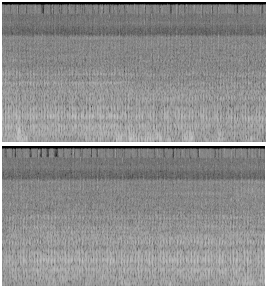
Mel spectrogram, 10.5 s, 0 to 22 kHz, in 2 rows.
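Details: Toyota 3.3 V6, warm idle: steady knock about three or four a second from the intake manifold side after warm-up; owner unsure whether rod knock or intake manifold leak, not confirmed.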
